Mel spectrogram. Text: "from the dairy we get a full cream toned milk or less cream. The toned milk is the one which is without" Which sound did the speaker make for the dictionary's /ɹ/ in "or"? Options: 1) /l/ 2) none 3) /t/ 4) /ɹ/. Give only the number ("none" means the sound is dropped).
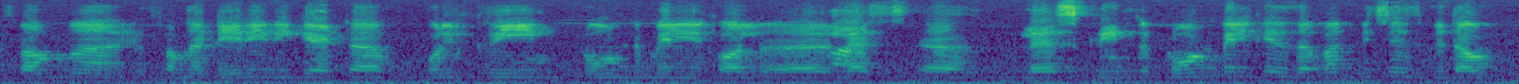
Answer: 1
